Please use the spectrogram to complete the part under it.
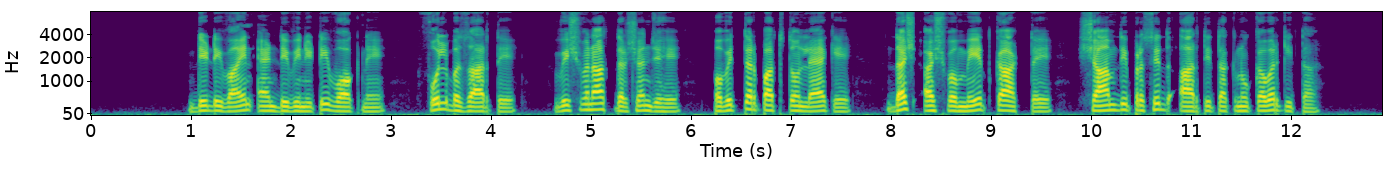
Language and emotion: Punjabi, neutral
